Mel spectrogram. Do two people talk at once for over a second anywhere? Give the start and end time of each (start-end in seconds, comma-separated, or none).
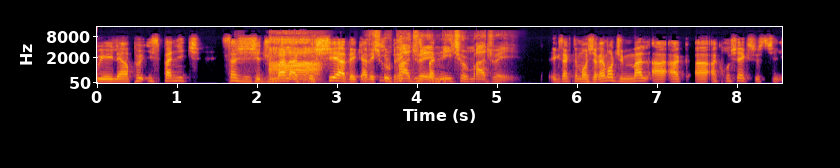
2.1-4.5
